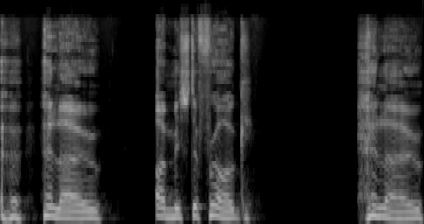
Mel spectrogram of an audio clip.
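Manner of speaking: every word drawn out slowly. Mocking what a character keeps saying: Mister Frog voice. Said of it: "apart from just going".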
